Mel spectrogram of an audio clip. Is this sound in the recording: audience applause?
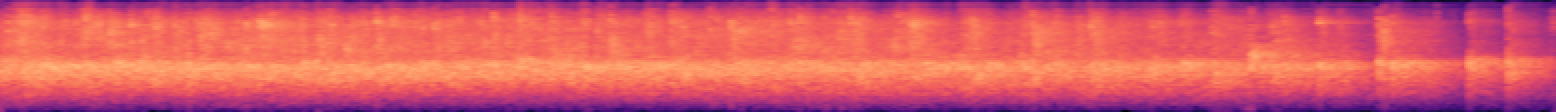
yes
